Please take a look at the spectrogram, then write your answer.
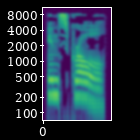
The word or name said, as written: inscroll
